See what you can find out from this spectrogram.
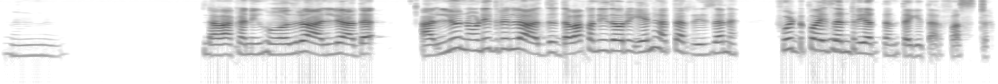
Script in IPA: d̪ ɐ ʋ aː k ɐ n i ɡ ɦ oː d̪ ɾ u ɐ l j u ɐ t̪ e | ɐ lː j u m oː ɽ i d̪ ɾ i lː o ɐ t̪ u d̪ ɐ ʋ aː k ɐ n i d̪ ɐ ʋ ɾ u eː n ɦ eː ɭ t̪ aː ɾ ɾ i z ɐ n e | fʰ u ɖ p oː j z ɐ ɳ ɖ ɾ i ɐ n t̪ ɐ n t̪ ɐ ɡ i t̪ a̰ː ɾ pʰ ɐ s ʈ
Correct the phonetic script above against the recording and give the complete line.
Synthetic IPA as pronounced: d̪ ɐ ʋ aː k ɐ n i ɡ ɦ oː d̪ ɾ u ɐ l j u ɐ d̪ e | ɐ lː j u n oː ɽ i d̪ ɾ i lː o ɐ d̪ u d̪ ɐ ʋ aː k ɐ n i d̪ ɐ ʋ ɾ u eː n ɦ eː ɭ t̪ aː ɾ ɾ i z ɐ n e | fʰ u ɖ p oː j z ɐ ɳ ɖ ɾ i ɐ n t̪ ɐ n t̪ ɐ ɡ i t̪ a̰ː ɾ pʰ ɐ s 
